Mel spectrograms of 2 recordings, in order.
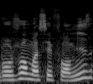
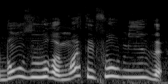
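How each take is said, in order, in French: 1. Les s sont prononcés normalement. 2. Les s sont prononcés avec un zézaiement. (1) "je vous le fais avec ma voix à moi" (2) "ça avait donné quelque chose de l'ordre de"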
